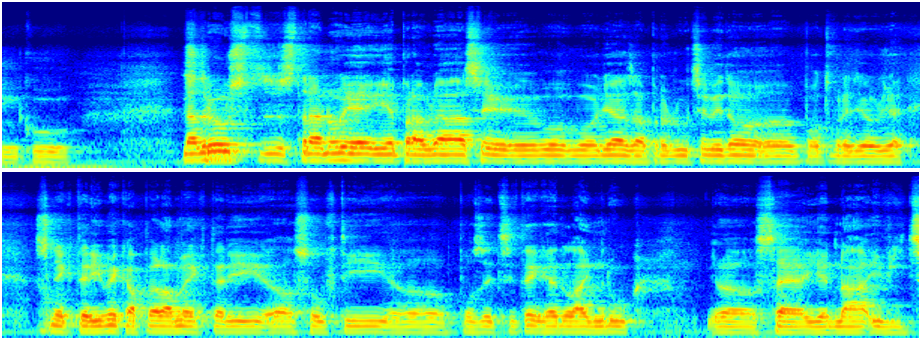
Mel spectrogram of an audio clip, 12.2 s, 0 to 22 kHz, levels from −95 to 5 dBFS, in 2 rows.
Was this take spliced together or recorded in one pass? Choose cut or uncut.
uncut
